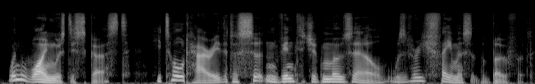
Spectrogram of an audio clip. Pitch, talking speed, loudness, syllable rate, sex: 115 Hz, 225 wpm, -23 LUFS, 6.3 syllables/s, male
